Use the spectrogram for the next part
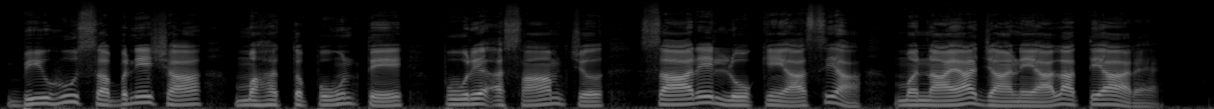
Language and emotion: Dogri, neutral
